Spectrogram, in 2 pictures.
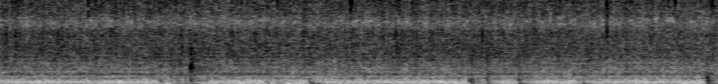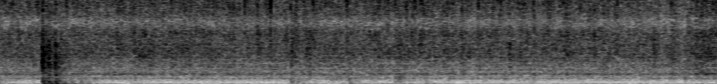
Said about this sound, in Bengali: এই মশলাটা ভালো করে ভেজে নেব।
